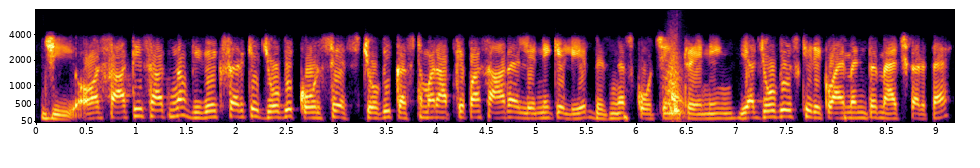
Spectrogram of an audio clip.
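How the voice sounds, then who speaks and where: A man giving a persuasive sales pitch over the phone, explaining step by step, mixing in English business terms and checking for agreement. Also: steady tone, normal speed, hardly any pauses, no echo. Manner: explanatory, often seeks confirmation with tag questions. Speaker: sales consultant on a call. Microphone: recorded phone call. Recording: muffled lo-fi phone call recording.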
